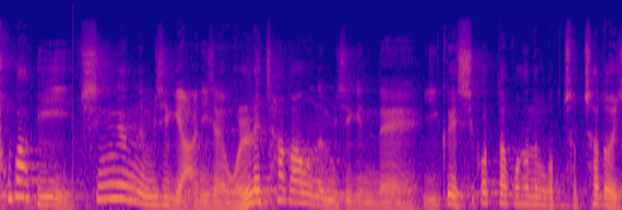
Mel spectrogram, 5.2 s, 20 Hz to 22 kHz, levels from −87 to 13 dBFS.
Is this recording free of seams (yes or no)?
yes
